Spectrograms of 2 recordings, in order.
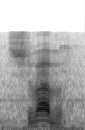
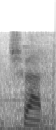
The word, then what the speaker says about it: Schwab: Originalmente se escribe S-W-A-B larga. Es el alemán del sur de Alemania, del Volga, donde era mi abuelo. ¿Se pronuncia? De los campesinos. Schwab. Schwab.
